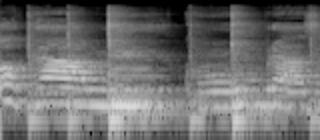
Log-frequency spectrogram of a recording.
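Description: A woman singing a worship song in Portuguese, accompanying herself on a strummed acoustic guitar; her sung notes glide and hold over regular strum strokes.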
